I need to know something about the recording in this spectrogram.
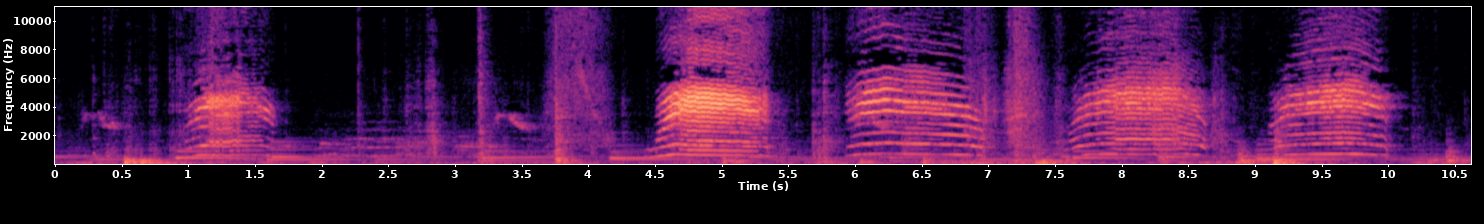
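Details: Rescued kittens, five abandoned in a field at 2 degrees Celsius and now recovered, playing happily together; a run of high, harmonic meows with rising-falling contours, five main calls spread over ten seconds, over steady low background music.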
